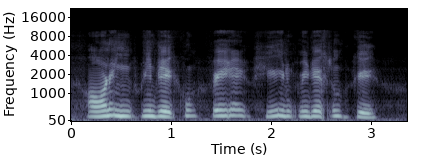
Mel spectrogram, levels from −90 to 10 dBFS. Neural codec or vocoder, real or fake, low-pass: autoencoder, 22.05 kHz, a latent of 192 numbers a frame, VITS, trained on many speakers; fake; 9.9 kHz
